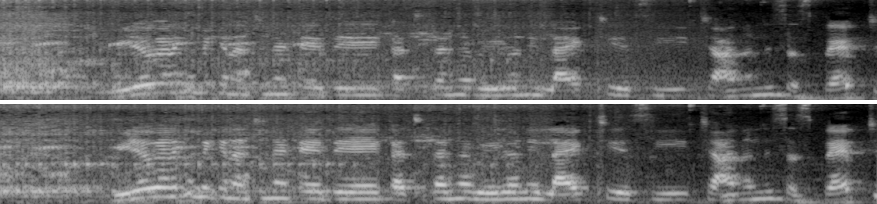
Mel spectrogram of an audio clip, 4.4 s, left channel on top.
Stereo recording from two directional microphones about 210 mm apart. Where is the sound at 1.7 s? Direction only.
45° right (ahead or behind).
